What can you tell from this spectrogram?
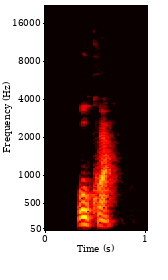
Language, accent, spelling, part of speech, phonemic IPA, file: French, France, au coin, adverb, /o kwɛ̃/, LL-Q150 (fra)-au coin.wav
- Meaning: on the naughty step, in the corner (of a student)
